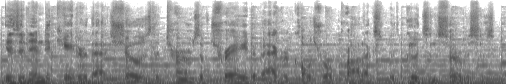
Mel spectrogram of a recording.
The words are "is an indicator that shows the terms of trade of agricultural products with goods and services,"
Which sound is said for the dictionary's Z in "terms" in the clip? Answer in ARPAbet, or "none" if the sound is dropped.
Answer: Z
